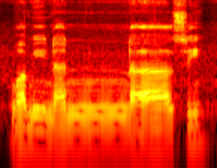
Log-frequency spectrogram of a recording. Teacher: نون مشدد ہے، اس کی شد کو ظاہر کرنا ہے اور یہاں پر غنہ کریں گے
